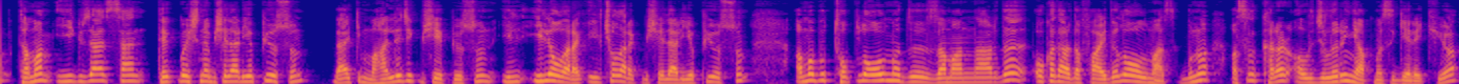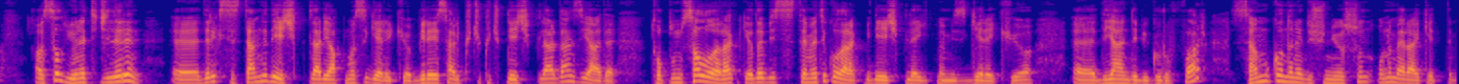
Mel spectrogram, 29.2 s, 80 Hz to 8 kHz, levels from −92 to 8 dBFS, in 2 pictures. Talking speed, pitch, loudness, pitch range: 155 wpm, 155 Hz, -23 LUFS, 130-190 Hz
